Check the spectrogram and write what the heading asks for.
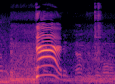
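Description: A person's voice lets out one drawn-out, wordless call about a second in, its pitch rising and then falling, with fainter calls further off.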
